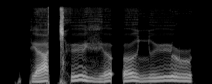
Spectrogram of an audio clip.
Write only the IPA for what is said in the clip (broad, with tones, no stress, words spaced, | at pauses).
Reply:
pʲa˩˥ǀʰy˧˥˧vʲɵ˩˥ ʔɵ˧˥˧ʎy˧˥˧ɭ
